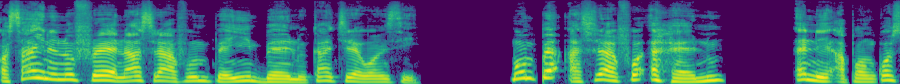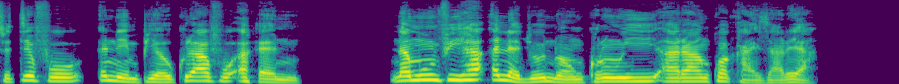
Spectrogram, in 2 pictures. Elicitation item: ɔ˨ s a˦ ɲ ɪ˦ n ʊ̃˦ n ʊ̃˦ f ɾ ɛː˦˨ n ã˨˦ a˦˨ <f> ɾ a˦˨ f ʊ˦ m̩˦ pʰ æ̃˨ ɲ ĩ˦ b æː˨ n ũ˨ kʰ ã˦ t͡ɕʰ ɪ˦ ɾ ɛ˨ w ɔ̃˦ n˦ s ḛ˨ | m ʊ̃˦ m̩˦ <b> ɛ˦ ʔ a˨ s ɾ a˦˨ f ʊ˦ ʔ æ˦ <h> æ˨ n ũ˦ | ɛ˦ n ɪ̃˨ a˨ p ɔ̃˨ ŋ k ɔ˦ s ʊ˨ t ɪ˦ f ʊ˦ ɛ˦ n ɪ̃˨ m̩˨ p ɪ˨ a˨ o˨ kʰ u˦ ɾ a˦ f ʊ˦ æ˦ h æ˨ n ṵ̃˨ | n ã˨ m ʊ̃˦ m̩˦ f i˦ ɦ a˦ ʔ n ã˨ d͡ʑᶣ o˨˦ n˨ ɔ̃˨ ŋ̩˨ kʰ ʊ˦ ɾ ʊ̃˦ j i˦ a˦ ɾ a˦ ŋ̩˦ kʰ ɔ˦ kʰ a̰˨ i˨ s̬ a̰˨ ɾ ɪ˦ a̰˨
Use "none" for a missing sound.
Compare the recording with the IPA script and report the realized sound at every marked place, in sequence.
s, p, h

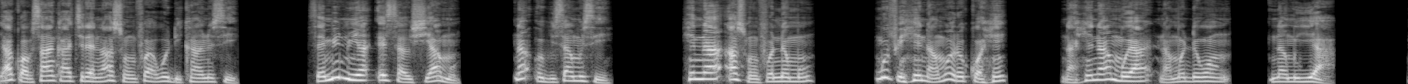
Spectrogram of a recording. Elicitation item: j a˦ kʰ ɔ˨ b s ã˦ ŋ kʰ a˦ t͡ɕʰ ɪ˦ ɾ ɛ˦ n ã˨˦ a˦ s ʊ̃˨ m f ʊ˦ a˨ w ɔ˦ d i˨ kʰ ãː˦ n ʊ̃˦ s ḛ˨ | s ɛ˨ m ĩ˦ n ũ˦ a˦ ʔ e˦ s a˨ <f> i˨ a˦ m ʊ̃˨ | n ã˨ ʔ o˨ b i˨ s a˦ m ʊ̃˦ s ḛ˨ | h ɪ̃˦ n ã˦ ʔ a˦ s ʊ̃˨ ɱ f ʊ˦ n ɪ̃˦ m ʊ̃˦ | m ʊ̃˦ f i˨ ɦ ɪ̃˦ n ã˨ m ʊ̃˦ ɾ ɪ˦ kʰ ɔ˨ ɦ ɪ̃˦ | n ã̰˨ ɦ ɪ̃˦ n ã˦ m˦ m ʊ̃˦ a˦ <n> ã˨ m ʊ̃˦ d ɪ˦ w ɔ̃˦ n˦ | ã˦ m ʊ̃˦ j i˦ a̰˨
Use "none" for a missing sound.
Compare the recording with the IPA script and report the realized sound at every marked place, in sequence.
ɕ, n

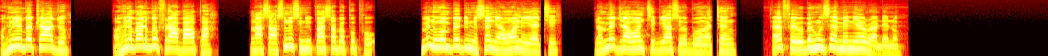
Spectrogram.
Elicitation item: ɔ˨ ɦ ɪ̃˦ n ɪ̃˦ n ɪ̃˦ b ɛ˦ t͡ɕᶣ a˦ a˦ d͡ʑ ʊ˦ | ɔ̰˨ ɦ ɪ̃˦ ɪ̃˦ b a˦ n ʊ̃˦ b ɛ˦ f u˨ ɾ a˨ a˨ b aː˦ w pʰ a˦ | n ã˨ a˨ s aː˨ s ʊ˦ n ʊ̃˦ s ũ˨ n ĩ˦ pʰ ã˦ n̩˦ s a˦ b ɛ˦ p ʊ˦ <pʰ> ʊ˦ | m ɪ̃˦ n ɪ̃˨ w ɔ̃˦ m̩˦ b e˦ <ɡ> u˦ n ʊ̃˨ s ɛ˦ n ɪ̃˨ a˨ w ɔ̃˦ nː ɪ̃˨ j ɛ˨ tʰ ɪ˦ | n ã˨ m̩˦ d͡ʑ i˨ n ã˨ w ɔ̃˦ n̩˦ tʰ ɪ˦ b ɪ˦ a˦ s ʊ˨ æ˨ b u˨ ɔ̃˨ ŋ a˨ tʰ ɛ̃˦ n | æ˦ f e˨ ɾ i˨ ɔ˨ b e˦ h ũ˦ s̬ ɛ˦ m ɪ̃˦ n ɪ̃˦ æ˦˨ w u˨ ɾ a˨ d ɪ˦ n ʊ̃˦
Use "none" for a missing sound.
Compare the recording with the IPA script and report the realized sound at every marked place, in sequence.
pʰ, d

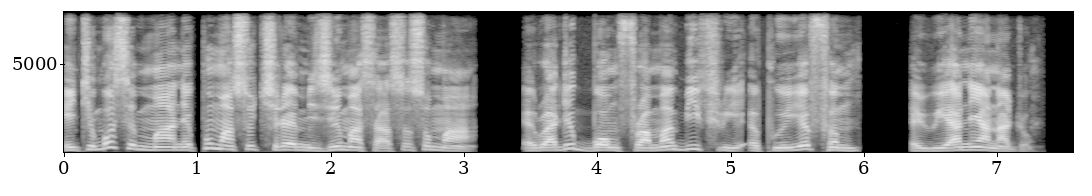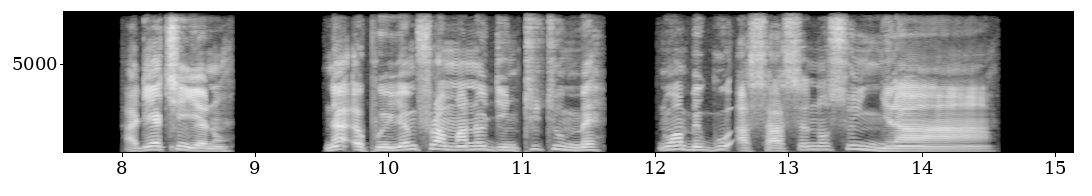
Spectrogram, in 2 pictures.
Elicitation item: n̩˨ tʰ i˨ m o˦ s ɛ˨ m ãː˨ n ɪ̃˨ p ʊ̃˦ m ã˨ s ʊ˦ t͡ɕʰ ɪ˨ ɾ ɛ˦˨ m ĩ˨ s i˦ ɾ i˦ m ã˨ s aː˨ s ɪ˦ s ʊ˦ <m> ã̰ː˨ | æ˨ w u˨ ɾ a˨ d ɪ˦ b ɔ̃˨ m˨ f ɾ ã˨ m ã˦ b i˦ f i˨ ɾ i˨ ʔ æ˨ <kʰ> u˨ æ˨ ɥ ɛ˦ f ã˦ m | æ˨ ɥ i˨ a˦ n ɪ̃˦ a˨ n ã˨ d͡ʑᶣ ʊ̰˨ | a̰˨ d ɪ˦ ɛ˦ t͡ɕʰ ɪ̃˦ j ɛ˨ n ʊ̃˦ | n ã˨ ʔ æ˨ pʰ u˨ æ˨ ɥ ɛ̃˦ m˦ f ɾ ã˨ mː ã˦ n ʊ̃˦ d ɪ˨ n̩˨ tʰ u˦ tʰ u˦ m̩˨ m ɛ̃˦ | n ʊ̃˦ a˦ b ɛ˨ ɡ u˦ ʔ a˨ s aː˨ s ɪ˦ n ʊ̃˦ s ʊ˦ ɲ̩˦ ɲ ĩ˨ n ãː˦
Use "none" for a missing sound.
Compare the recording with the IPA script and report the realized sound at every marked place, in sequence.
m, pʰ

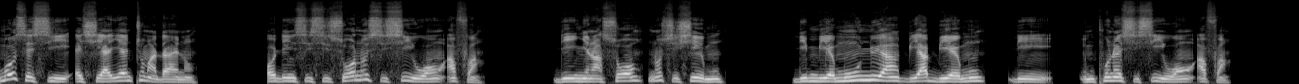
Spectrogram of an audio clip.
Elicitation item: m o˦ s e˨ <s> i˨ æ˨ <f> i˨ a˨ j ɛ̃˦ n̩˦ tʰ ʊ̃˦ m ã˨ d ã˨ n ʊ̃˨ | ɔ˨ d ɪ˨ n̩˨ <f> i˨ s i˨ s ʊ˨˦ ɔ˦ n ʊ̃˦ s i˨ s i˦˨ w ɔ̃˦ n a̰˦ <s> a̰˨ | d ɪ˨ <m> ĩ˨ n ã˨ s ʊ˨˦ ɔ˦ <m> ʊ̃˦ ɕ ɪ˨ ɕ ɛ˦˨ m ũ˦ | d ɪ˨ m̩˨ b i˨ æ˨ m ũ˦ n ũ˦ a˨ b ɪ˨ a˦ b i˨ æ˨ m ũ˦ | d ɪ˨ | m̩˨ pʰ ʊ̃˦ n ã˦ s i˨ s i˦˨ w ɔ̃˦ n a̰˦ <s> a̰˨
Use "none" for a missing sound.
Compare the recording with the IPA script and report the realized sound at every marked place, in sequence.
s, ɕ, s, f, ɲ, n, f

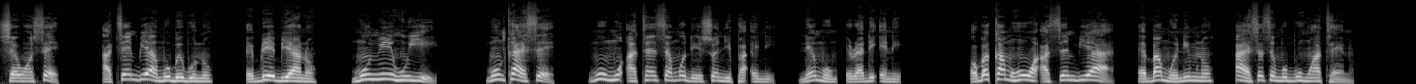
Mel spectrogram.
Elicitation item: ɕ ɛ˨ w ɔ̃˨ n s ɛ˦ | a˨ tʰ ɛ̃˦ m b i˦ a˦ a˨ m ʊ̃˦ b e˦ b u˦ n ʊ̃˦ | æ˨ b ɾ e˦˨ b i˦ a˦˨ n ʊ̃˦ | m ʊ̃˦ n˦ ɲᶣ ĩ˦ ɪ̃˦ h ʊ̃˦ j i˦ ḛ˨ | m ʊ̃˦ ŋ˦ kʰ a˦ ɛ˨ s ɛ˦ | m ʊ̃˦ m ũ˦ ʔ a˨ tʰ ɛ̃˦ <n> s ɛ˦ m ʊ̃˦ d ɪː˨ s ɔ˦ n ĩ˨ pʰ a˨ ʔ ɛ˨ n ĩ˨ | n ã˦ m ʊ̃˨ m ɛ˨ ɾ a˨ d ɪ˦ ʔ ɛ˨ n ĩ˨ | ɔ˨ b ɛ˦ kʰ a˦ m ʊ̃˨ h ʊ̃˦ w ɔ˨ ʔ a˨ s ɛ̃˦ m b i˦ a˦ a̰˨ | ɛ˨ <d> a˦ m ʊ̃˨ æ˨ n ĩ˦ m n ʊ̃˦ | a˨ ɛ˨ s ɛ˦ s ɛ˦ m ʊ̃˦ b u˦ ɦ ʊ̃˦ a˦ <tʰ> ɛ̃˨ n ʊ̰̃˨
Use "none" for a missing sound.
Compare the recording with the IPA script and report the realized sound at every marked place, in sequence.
n, b, tʰ

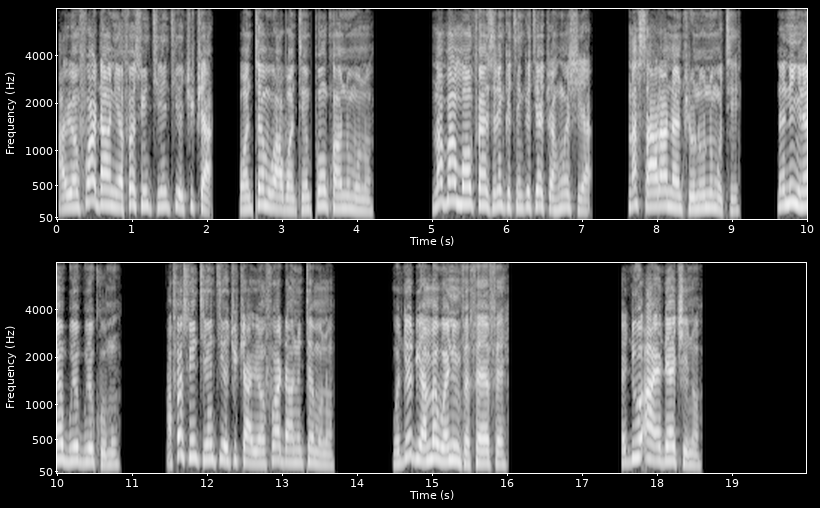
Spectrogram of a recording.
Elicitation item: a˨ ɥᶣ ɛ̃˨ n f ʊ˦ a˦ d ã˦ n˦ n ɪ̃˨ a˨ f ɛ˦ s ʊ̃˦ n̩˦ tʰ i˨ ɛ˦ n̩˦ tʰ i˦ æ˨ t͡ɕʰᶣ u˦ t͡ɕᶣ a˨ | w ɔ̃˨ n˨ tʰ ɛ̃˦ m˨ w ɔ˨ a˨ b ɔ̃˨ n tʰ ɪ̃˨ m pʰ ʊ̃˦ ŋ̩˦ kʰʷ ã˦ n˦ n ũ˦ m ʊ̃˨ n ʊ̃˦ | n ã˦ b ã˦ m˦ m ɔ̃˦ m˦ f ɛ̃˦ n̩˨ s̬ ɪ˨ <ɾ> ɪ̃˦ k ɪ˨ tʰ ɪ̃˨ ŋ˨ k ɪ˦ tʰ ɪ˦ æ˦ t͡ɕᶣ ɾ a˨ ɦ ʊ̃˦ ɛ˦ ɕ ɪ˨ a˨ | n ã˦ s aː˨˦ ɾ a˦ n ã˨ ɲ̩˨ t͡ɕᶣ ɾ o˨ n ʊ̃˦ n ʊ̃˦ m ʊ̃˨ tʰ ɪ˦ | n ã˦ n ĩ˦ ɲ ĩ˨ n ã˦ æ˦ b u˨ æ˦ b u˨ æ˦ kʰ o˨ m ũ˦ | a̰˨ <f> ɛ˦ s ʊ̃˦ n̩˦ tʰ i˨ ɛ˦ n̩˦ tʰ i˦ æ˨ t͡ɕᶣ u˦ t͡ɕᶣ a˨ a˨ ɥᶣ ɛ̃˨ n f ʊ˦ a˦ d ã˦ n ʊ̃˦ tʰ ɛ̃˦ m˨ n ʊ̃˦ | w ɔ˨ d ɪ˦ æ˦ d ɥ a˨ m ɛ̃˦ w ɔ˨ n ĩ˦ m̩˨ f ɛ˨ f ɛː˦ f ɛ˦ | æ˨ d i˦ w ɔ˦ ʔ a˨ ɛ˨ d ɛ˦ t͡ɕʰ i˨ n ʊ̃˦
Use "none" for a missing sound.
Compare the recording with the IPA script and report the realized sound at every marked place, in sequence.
ɾ, f

